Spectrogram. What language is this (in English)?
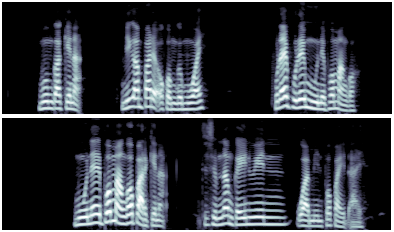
Tangale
